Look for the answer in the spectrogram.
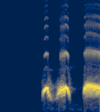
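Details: Spotted dove used as a decoy to attract wild doves, afternoon: two quick coos followed by the start of a longer, level coo, cut short.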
